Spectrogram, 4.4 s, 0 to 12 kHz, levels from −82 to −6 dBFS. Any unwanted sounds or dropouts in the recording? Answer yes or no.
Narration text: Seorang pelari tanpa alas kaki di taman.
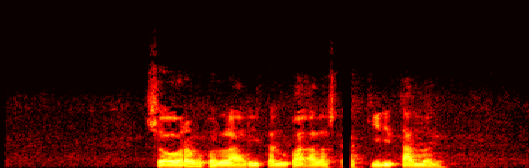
yes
